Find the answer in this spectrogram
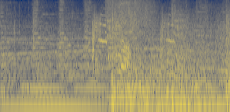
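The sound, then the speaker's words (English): A sci-fi blaster handgun fires, a sudden loud crackling burst midway that cuts in over a steady hum and then rings out with gritty noise. “It was a distinctive blaster from two other blaster sounds, wasn't it?”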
